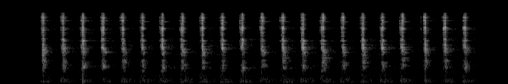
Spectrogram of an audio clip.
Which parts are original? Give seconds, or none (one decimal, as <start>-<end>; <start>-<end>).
1.3-4.2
